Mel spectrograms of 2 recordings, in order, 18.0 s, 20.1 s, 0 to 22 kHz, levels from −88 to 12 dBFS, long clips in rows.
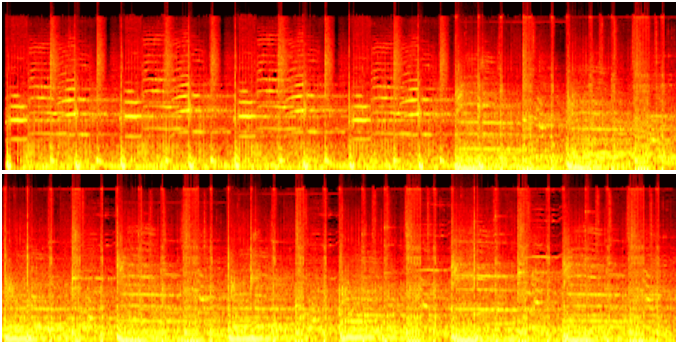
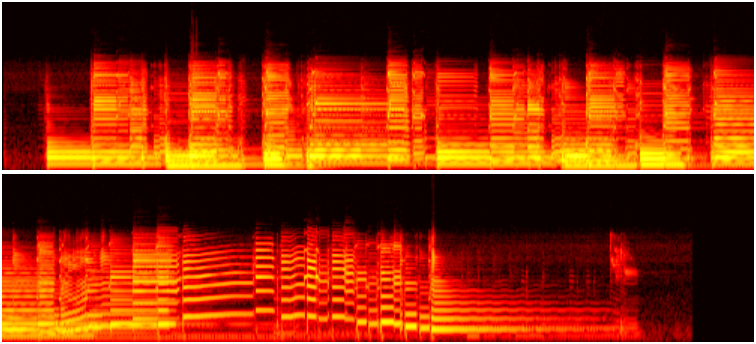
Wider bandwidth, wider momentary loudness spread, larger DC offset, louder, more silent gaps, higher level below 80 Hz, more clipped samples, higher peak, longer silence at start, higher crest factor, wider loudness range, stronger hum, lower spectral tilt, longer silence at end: first, 17 kHz vs 7 kHz; second, 4 LU vs 10 LU; neither; first, -8 LUFS vs -16 LUFS; neither; first, -10 dBFS vs -34 dBFS; first, 5% vs under 0.1%; about the same, 0 dBFS vs 0 dBFS; second, 0 s vs 0.6 s; second, 6 dB vs 18 dB; second, 1 LU vs 7 LU; neither; about the same, -5.5 dB/octave vs -6.5 dB/octave; second, 0 s vs 1.65 s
